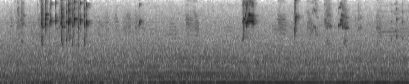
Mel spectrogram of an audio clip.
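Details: Lovebird making a quick rattling burst of high chirps, then scattered faint squeaks over a steady low hum.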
